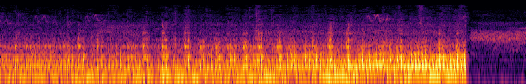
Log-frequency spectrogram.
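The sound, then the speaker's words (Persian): A motorcycle rides along a dirt road lined with tall trees. Its engine gives a steady, loud drone with rattling clatter, then cuts off abruptly near the end. “قاسم با موتورش از جاده خاکی که دو طرفش درختای بلندی داره میگذره”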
